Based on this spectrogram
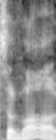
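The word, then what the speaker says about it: Сава: entirely sure though uh is pronounced Sava you can call me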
